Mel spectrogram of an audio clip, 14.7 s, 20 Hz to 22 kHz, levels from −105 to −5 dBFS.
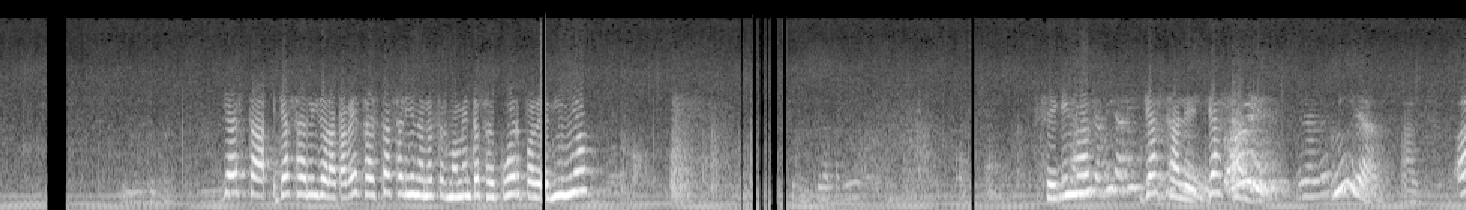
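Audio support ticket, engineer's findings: Abrupt silent gaps at 0.47–0.69 s, 5.41–5.48 s, 7.41–7.89 s, 9.71–9.77 s. Third gap broken into short holes, longest about 70 ms. Sound resumes further on, as if it had played through. Likely Bluetooth dropout: late packets discarded at the headphones.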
